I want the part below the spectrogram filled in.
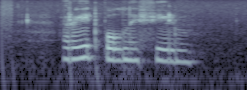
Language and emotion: Russian, neutral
